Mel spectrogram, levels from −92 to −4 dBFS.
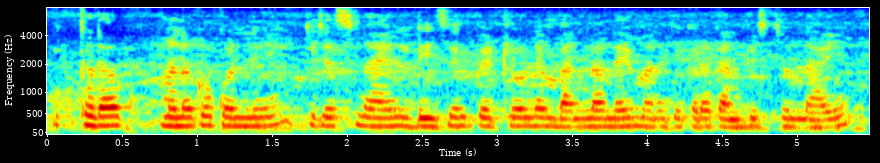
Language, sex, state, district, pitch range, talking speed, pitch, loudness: Telugu, female, Telangana, Mahabubabad, 190-210 Hz, 100 wpm, 205 Hz, -17 LUFS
